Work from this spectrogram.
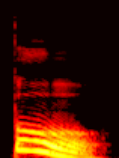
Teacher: The B sound is pronounced between the B and P sounds in English, but without expiring air.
